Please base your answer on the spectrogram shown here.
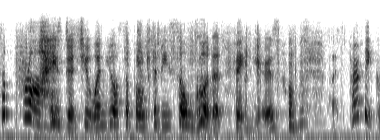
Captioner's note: laughs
